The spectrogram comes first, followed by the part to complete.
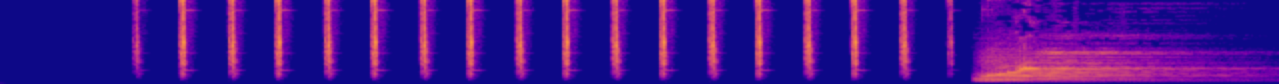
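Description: Clock-ticking countdown sound effect, about four sharp ticks a second for some four seconds. It is followed near the end by a bright chime-like reveal sting with a short rising tone that rings out and fades.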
